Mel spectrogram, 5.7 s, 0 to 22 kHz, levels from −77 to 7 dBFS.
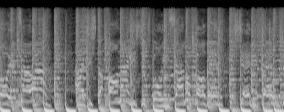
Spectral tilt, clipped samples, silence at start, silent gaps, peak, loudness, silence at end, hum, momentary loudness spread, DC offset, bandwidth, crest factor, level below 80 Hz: -4 dB/octave; under 0.1%; 0 s; none; 0 dBFS; -11 LUFS; 0 s; none; 2 LU; under 0.1%; 16.5 kHz; 10 dB; -12 dBFS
